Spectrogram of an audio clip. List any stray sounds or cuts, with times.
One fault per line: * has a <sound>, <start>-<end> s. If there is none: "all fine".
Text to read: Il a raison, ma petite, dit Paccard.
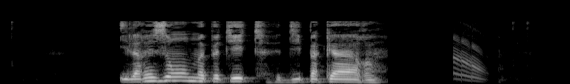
* has a chirp, 4.5-4.9 s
